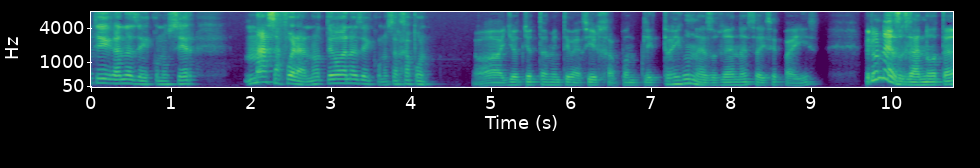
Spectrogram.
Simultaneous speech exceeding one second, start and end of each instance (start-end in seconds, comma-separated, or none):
none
